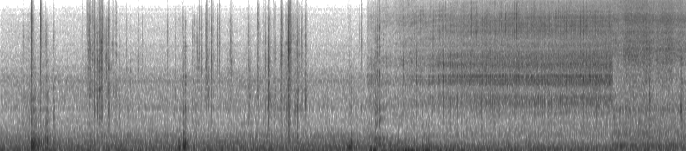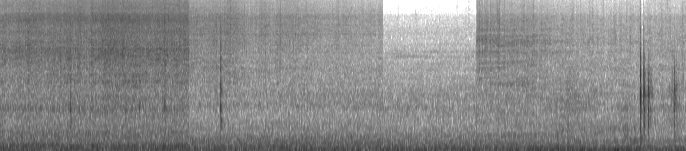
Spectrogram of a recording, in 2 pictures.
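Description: Hot dogs frying in a pan, a steady sizzle that is loudest for a stretch in the middle, with a few sharp knocks of a utensil or pan in the first several seconds.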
